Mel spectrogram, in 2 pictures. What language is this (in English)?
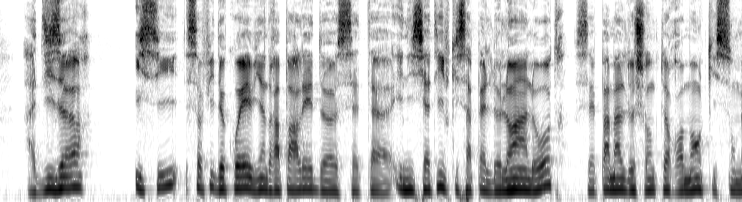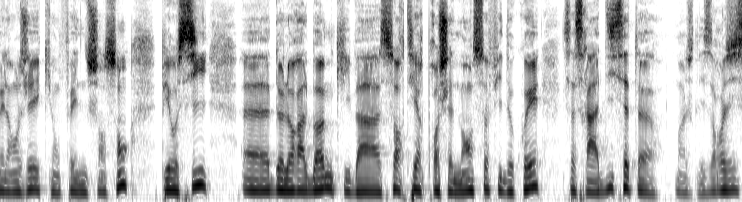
French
